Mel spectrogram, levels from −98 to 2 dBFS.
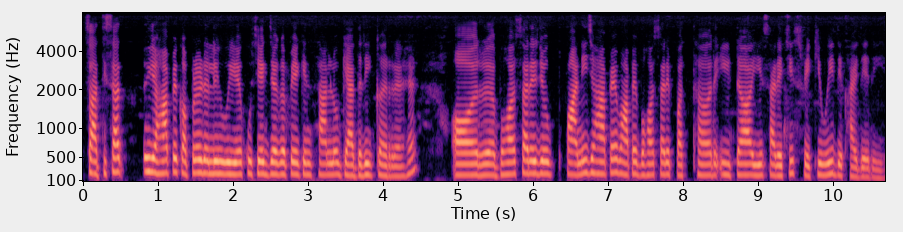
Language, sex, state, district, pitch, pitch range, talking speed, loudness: Hindi, female, Jharkhand, Sahebganj, 200 Hz, 190-215 Hz, 240 wpm, -22 LUFS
